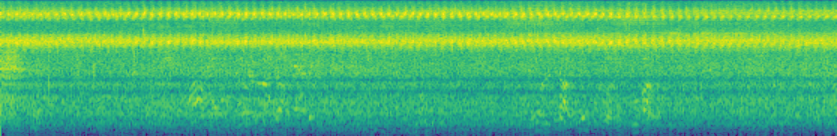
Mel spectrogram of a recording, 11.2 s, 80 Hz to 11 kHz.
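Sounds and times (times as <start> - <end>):
chorus of several cicadas buzzing in China: 0.0 - 11.1.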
